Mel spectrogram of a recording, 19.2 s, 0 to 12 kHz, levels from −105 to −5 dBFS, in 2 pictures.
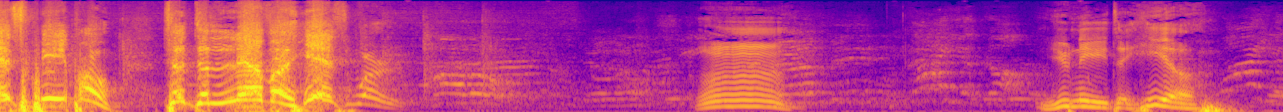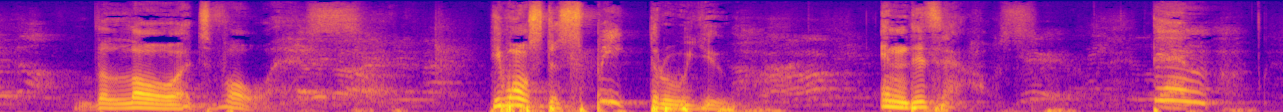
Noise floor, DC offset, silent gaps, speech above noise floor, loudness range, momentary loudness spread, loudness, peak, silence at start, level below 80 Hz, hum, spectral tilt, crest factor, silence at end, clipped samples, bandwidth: -52 dBFS; under 0.1%; none; 39 dB; 18 LU; 26 LU; -12 LUFS; 0 dBFS; 0 s; -28 dBFS; none; -4.5 dB/octave; 14 dB; 0.6 s; 1%; 12 kHz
